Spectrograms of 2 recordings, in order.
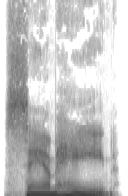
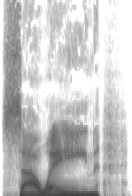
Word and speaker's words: Samhain: So, based on its spelling, it's not surprising that Berkowitz and his group would think it was pronounced Samhain. Incidentally, in more recent interviews, Berkowitz uses the correct pronunciation, Samhain, and explains that they pronounced it Samhain back then.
